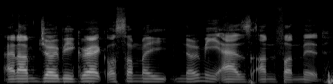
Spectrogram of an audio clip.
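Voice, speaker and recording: A man's voice: medium pitch, steady tone, moderate pace, sharp tone, smooth, no echo. A man co-hosting a casual esports podcast in a studio, teasing and joking, his voice a little worn as he is losing it. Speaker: podcast co-host.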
